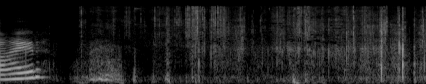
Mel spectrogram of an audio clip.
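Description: A zipper slides open.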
